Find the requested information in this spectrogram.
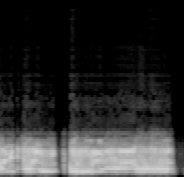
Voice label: damaged pilot, speech cze, mood low; War Thunder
